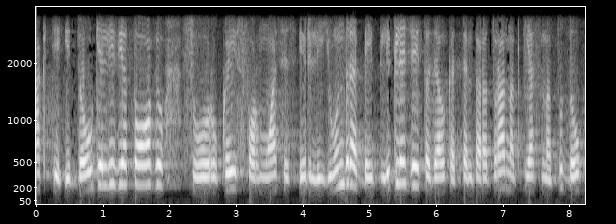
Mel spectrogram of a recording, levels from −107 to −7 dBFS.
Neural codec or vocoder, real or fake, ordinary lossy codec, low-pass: none; real; AAC, 24 kbps; 3.6 kHz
